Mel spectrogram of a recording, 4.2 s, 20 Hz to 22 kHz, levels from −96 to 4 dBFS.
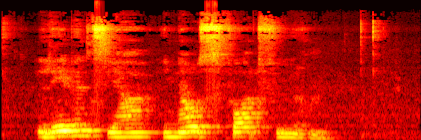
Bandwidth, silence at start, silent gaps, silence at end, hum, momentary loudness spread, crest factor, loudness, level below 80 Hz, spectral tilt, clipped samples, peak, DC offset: over 20 kHz; 0.05 s; none; 0.4 s; none; 19 LU; 16 dB; -12 LUFS; -54 dBFS; -3 dB/octave; 0.1%; 0 dBFS; under 0.1%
